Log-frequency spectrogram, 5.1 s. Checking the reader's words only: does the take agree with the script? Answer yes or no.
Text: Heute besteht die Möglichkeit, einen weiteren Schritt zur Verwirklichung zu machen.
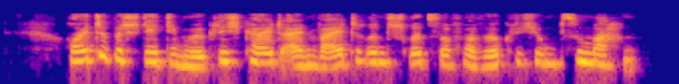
yes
